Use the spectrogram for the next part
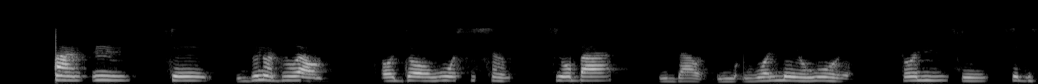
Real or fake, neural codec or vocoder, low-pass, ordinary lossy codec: fake; vocoder, 24 kHz, 100 mel bands, Vocos; 5.4 kHz; none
